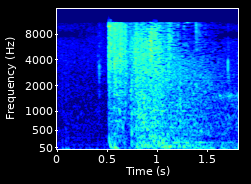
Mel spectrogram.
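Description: A single loud, sharp gunshot from a heavy-hitting weapon in a video game, cracking suddenly out of quiet and trailing into a rumbling decay.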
